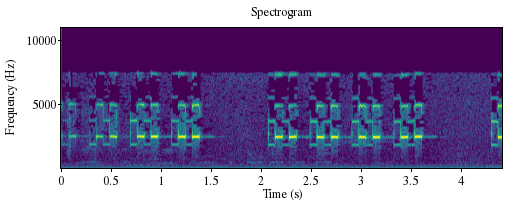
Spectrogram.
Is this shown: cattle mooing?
no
